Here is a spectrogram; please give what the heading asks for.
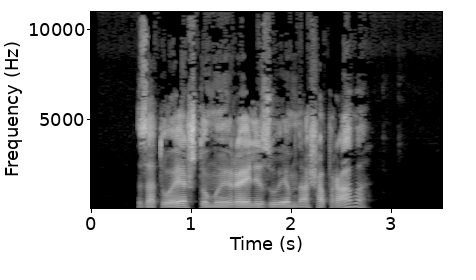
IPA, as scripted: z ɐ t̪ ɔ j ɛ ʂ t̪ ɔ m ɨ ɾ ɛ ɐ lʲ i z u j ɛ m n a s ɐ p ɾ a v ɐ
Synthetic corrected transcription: z ɐ t̪ ɔ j ɛ ʂ t̪ ɔ m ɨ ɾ ɛ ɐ lʲ i z u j ɛ m n a ʂ ɐ p ɾ a v ɐ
